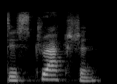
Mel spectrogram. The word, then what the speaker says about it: distraction: Distraction 这个词重读在第二个音节上 da-da-da, distraction. 这个音后面的轻辅音呢可以做不送气处理所以后面这个 tr 我们听到更多应该是 dr 的发音 distraction 那 k 的发音后面遇到辅音前面的这个 k 做不完全爆破所以不是 traction 而是 traction 非常轻微的一个爆破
